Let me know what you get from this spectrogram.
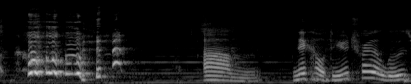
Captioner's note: laughing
